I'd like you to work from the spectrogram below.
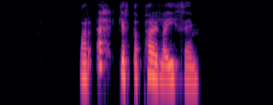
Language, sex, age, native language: Icelandic, female, 30-39, Icelandic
